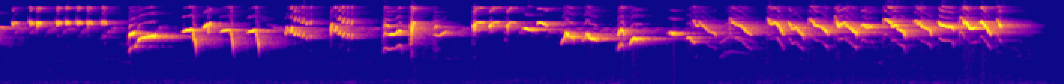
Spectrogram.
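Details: High, rapid song of an Oriental white-eye, Bustomi variety, in long 'ngalas ngerol' form used to trigger rival challenges: steady chains of thin descending chirps and twittering slurs, building to a dense fast stream near the end.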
